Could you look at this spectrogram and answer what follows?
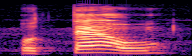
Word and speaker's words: hotel: But then if I have the L at the end of a word like hotel, the L is pronounced as a weak U sound.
